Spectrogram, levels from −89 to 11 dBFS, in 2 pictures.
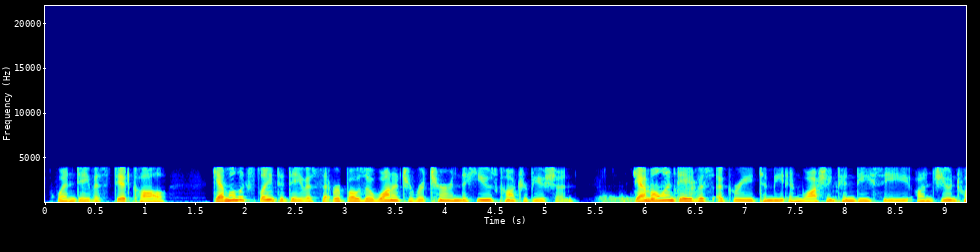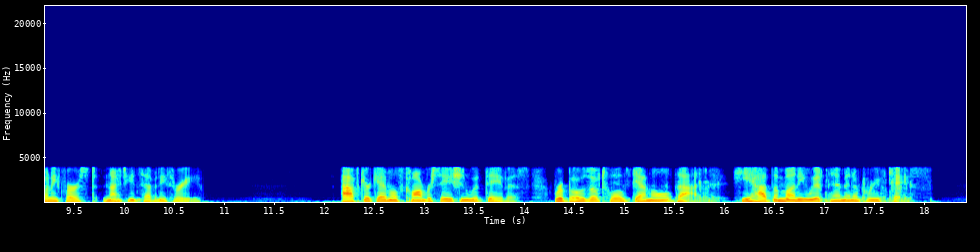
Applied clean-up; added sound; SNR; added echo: neural mask model Resemble Enhance denoiser.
